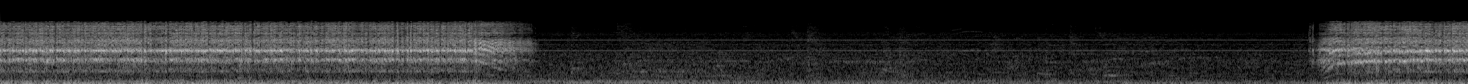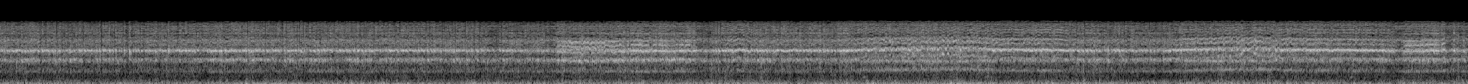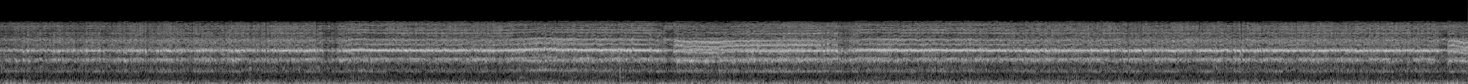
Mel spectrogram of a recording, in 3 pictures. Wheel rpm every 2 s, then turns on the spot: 160, 160, 80, 0, 0, 0, 30, 160, 160, 160, 160, 160, 160, 160, 160, 160, 160, 160, 160, 160, 160, 160.
none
